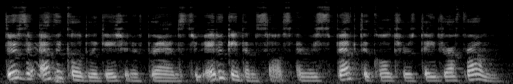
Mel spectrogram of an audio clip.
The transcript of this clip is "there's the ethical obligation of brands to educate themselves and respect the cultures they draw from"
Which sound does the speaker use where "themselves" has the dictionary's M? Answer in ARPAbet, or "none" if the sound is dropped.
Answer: M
